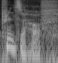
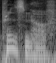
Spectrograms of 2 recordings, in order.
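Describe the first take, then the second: First: The n sound in the middle is dropped. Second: The n sound in the middle is pronounced. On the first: "they talk about the Prinzenhof" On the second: "instead of the Prinzenhof"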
